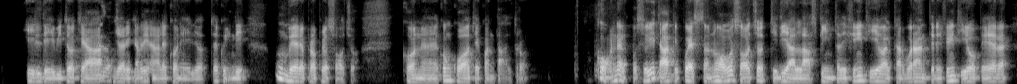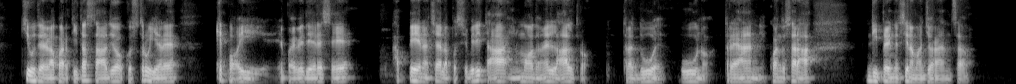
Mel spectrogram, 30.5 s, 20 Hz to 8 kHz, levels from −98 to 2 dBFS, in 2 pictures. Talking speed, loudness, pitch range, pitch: 135 wpm, -24 LUFS, 85-95 Hz, 90 Hz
